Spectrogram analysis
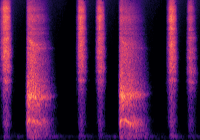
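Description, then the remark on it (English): Forceful, rhythmic breathwork: two quick, sharp inhales followed by one long, heavy exhale, repeating in a steady cycle with no talking. “But if anybody's done like serious breath work, first of all, it's like a full-time workout because you're breathing really intensely. It's like two breaths in, one breath out.”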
